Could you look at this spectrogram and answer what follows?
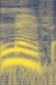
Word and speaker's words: LIV: one that the live I think it's pronounced live I thought it was abbreviation but it's live l i v live okay sign okay uh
